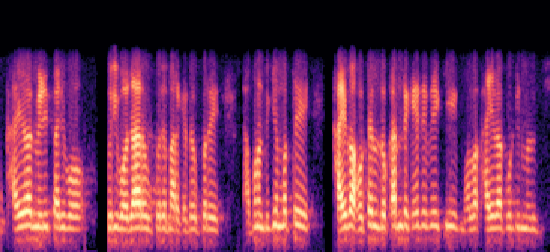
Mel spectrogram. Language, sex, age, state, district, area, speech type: Odia, male, 60+, Odisha, Dhenkanal, rural, conversation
